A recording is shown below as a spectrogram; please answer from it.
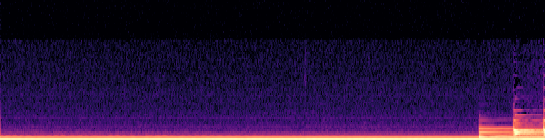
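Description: Grand piano strings driven by EBows, sustaining a steady drone of several held tones that do not decay. Just before the end a piano chord is struck over the drone.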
